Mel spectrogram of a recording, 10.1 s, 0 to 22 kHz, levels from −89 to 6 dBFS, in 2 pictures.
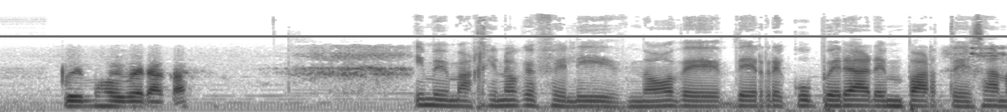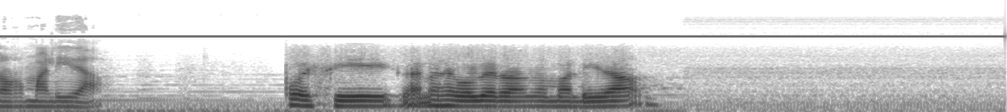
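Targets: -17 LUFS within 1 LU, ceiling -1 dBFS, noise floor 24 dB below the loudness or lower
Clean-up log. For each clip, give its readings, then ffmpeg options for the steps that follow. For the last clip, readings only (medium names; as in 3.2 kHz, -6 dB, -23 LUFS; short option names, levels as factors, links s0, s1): hum 60 Hz; highest harmonic 240 Hz; hum level -47 dBFS; steady tone 6.6 kHz; tone level -28 dBFS; loudness -20.0 LUFS; peak level -2.0 dBFS; loudness target -17.0 LUFS
-> -af "bandreject=f=60:t=h:w=4,bandreject=f=120:t=h:w=4,bandreject=f=180:t=h:w=4,bandreject=f=240:t=h:w=4"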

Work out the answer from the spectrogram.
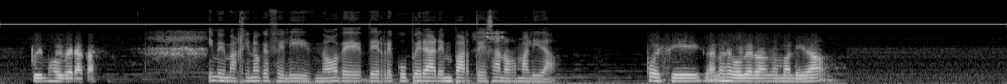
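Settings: hum not found; steady tone 6.6 kHz; tone level -28 dBFS
-> -af "bandreject=f=6600:w=30"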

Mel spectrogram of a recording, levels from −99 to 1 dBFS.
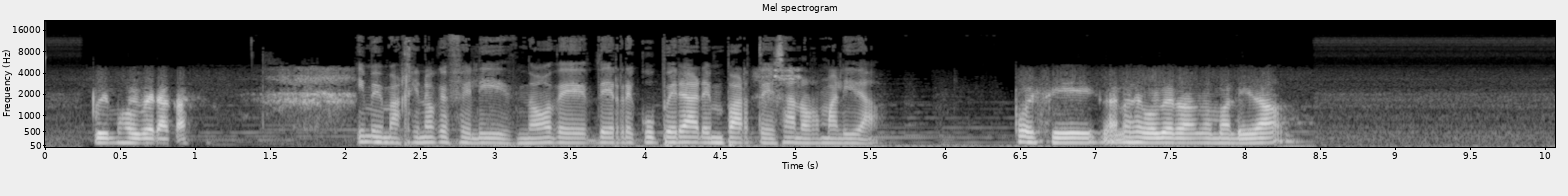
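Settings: steady tone not found; loudness -20.0 LUFS; peak level -2.0 dBFS; loudness target -17.0 LUFS
-> -af "volume=1.41,alimiter=limit=0.891:level=0:latency=1"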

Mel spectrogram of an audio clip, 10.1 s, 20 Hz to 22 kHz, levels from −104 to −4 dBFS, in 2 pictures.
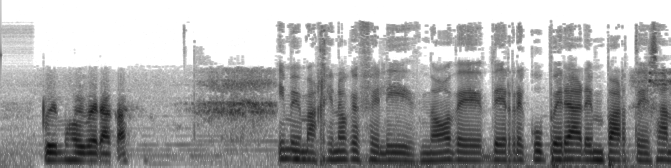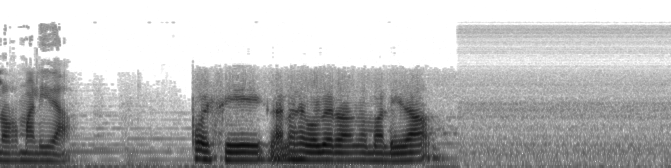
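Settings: loudness -17.0 LUFS; peak level -1.0 dBFS; noise floor -45 dBFS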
